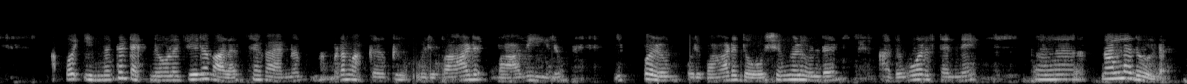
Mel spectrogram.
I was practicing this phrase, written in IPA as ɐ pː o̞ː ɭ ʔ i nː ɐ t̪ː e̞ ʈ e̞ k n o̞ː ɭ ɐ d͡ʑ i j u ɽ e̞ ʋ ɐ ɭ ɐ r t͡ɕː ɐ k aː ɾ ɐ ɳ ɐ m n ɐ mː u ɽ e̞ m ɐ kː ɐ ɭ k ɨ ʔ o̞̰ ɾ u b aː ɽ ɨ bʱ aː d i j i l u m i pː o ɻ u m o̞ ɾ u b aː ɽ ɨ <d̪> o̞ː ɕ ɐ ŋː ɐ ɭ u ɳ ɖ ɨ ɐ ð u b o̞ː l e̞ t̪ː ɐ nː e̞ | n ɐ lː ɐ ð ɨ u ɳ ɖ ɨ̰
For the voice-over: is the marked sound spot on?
yes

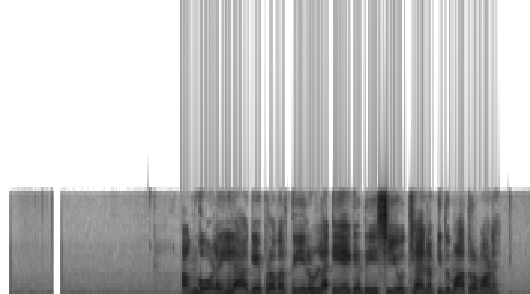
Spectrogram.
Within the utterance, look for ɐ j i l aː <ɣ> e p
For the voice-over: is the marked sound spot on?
yes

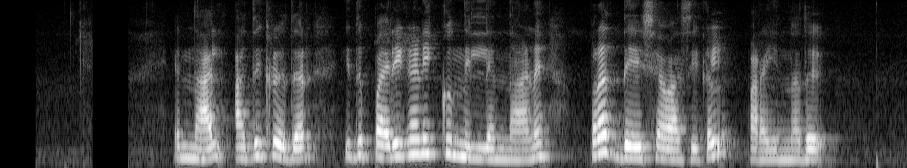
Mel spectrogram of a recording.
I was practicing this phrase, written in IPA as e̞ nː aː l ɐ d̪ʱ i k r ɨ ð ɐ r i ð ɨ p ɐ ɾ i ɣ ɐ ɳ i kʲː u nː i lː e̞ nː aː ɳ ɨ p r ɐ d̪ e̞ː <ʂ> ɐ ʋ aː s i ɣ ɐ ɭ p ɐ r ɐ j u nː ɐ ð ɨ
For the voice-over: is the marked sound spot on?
no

